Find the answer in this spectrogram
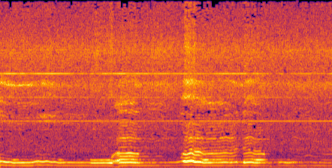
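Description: A boy's voice in melodic Quran recitation (tilawah), holding long, ornamented notes that waver and rise in pitch, in two phrases with a short breath between them, fading near the end.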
